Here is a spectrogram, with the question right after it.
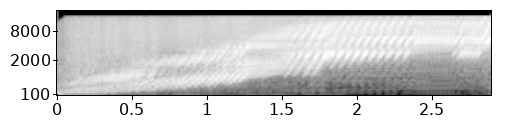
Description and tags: kidneyglidedownechoflangedistrev3dflangeup
Processed sound from phone sample pack edited with Cool Edit 96. Stretch effect applied then gliding pitchshift, echo, flanger and distortion reversed. Added 3D chamber echo and more flanger and another glide.
distortion, echo, flanger, male, mangled, processed, reverse, scream, stretch, voice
